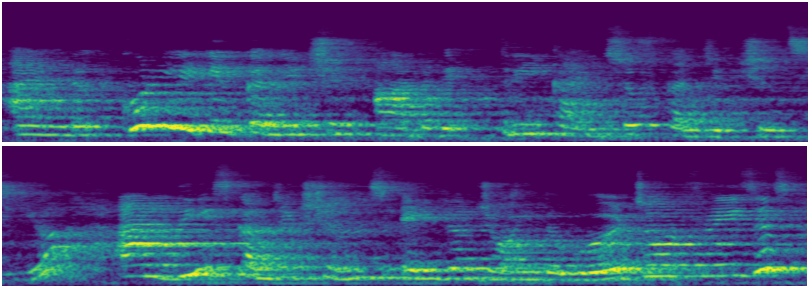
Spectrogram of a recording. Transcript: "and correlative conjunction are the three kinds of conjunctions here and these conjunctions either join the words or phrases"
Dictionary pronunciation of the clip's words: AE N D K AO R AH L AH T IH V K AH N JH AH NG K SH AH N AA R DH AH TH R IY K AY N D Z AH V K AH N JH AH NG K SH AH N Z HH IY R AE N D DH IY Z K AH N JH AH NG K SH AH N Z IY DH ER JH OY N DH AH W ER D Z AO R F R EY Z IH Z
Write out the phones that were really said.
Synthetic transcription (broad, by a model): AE N D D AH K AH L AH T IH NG K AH N JH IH K SH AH N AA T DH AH T R IY K AY N D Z AH V K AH N JH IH K SH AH N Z HH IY R AE N D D IY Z K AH N JH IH K SH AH N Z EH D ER JH OY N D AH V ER D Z AO R F R EY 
